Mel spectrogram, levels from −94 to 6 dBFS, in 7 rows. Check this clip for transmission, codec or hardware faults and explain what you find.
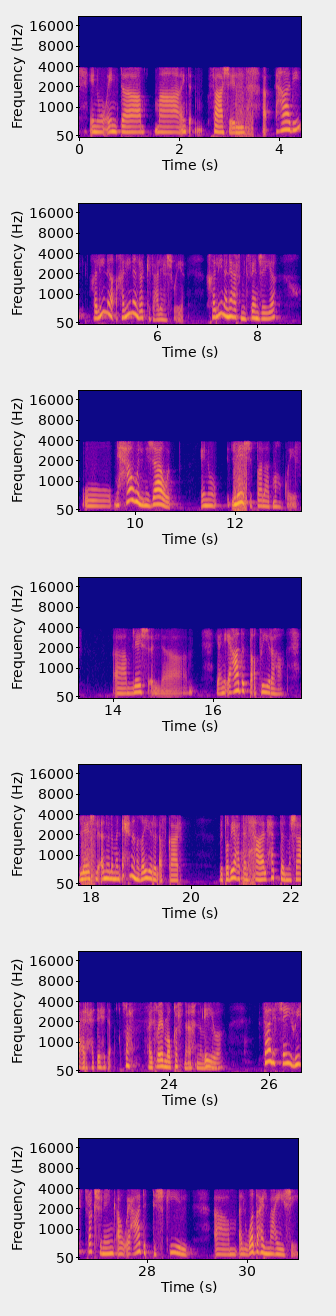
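Two faults are present: the speech has passed through a Bluetooth CVSD headset codec, and four short bursts of bit errors on that Bluetooth voice link occur partway through.

The Bluetooth CVSD headset codec affects the whole clip. Nothing above 4 kHz survives, s sounds are scratchy, and a granular hiss sits under the speech. This fits one-bit delta coding at 64 kbps, whose adaptive step lags behind fast, loud high content. Unlike ordinary narrowband telephone coding, it leaves slope-overload grit on sibilants rather than a clean band limit.

The bit errors on the Bluetooth voice link occur at 3.12–3.50 s, 11.97–12.23 s, 17.80–18.10 s and 21.00–21.30 s, with roughly 4 to 5 percent of bits flipped. Each appears as a rushing, crackly wash. In CVSD every bit carries the same small weight and each error fades away, so these bursts produce no sharp clicks, unlike packet loss or PCM bit errors.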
